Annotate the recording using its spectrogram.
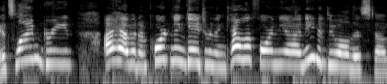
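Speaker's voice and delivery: acted tearful begging. Retelling begging airport staff about a lost bag: retelling a crying plea. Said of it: "Cry, cry, cry".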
